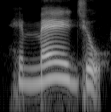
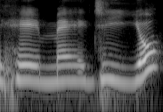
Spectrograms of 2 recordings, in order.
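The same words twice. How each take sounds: First: "Remédio" with dio kept as one syllable; separação certa. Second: "remédio" broken into re-mé-di-o; separação errada. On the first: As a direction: say "Remédio" joined up, stress on mé, dio as a single glide. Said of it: "tomar cuidado pra não separar errado". ("Remédio" com o dio numa sílaba só) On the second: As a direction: say "remédio" slowly in four syllables, splitting di and o. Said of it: "se eu separasse". ("remédio" separado errado, re-mé-di-o) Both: Shown as a demonstration.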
